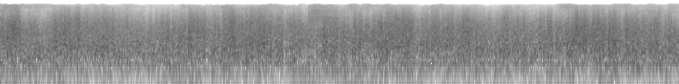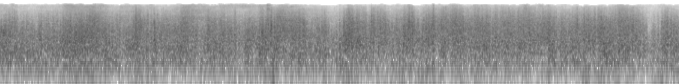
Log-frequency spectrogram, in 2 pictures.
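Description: Steady rush of wind over the microphone at the window of a moving Chepe (Chihuahua al Pacífico) passenger train, with the train's running noise underneath.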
